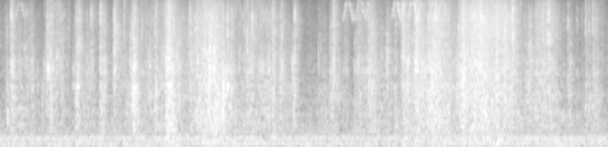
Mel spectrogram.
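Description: Brown kraft packing paper crinkling and rustling as a kitten moves around inside it: a crackly run of small rapid clicks, with louder bursts about two seconds in and again between four and five seconds.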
